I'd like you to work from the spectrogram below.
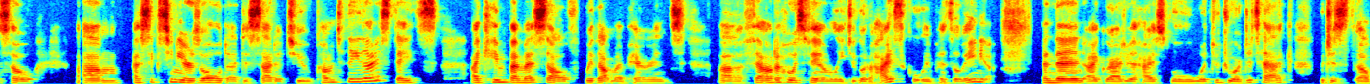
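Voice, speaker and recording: A young woman from China, a real estate investor, answering interview questions in a fluent, businesslike way. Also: fairly low pitch.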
